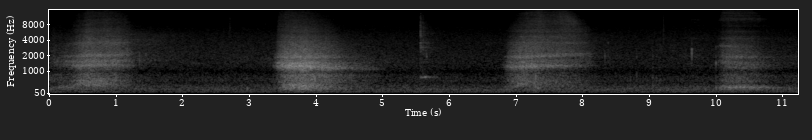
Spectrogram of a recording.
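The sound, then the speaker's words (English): Slow, deep breaths taken together during a guided breathing exercise at a retreat session. Several long, airy inhales and exhales rise and fade in a steady, unhurried rhythm with quiet pauses between them. “together, we're just gonna take five deep breaths”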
